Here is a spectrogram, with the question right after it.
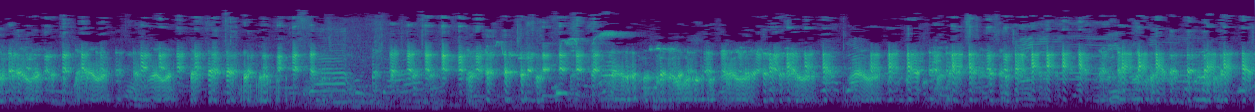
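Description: Many frogs calling together in a dense, continuous chorus of rapid, rattling croaks.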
